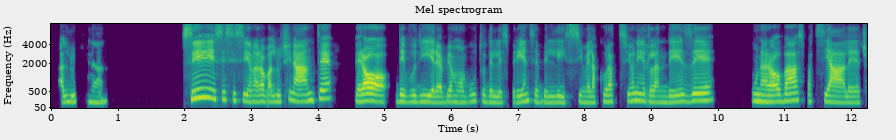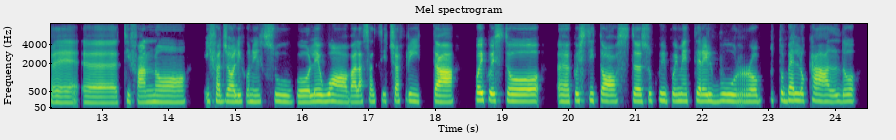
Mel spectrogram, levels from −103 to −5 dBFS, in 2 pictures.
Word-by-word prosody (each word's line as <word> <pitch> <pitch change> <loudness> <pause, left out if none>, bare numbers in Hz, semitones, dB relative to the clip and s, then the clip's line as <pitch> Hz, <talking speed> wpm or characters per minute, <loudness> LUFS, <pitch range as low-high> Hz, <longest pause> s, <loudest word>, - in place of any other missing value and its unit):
allucinan 175 -1 -7 1.1
Sì, 290 +2 +5
sì, 250 -2 -3
sì, 225 -2 -4
sì. 210 -2 -1
Una 180 0 -1
roba 185 0 +1
allucinante, 215 +8 +2 0.2
però 195 -2 +8
devo 180 -1 -3
dire 180 -1 -1
abbiamo 170 +1 -4
avuto 190 +3 -9
delle 170 -2 -5
esperienze 175 +4 -5
bellissime. 165 0 -6
La 165 +1 -3
colazione 190 +3 -4
irlandese, 185 +4 -1 0.6
una 195 -2 +1
roba 195 +4 +5
spaziale. 175 -6 +1
Cioè, 165 -1 -5
ehm, 160 -1 -2
ti 190 - -10
fanno 175 0 -2 0.3
i 195 - -9
fagioli 185 -1 -1
con 185 -1 -7
il 180 +1 -6
sugo, 180 -2 -3
le 190 +2 0
uova, 185 -2 +2
la 175 0 -1
salsiccia 190 +1 -7
fritta. 185 -2 +4 0.3
Poi 220 -1 +5
questo, 195 -3 +2 0.2
ehm, 185 -1 -3
questi 210 +1 -3
toast 195 0 +1
su 195 +2 -4
cui 210 -1 -3
puoi 200 -1 -4
mettere 200 0 -2
il 195 0 0
burro 190 0 -2
tutto 215 0 -7
bello 210 0 0
caldo, 190 -1 -1
185 Hz, 125 wpm, -21 LUFS, 175-200 Hz, 1.1 s, però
